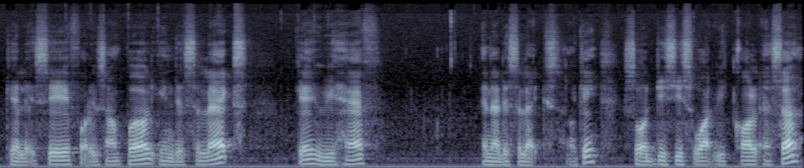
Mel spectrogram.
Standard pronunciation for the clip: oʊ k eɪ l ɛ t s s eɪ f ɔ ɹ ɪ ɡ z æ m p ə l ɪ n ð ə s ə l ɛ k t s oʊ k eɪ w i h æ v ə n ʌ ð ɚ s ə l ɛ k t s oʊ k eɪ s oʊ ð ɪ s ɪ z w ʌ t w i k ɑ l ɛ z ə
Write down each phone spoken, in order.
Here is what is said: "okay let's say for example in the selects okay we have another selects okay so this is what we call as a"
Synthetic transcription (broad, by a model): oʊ k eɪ l ɛ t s s eɪ f ɔ ɹ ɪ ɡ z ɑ m p ə l ɪ n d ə s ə l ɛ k s oʊ k eɪ w i h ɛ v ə n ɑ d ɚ s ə l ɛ k s oʊ k eɪ s oʊ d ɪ s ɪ s w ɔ t w i k ɑ l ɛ s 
